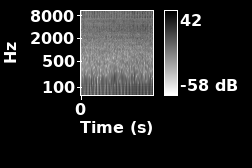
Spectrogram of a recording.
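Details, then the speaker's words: BMW E46 idling rough with an uneven, lumpy pulse and irregular dips, likely missing on a cylinder; owner plans to replace injectors and idle air control valve. "She's running a little rough right now. Not going to lie."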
